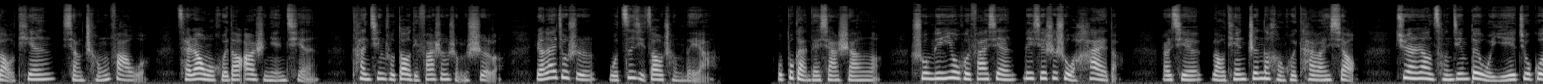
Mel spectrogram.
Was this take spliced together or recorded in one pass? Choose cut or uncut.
uncut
